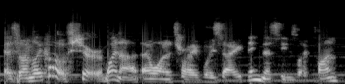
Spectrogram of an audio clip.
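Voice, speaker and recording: A man's voice: mid-range voice, very animated, brisk, a bit bright, lo-fi sound, faint music behind. A man being interviewed as a new voice actor and artist, chatting in an easygoing, slightly hesitant way. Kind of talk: casual chat, recounting how they got involved.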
